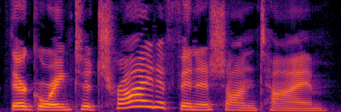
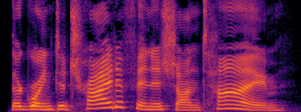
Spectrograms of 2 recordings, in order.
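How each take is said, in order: First: The word try carries the strongest stress. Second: The word time carries the strongest stress. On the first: "shifting the stress to the word try" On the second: "I'm stressing time the most"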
